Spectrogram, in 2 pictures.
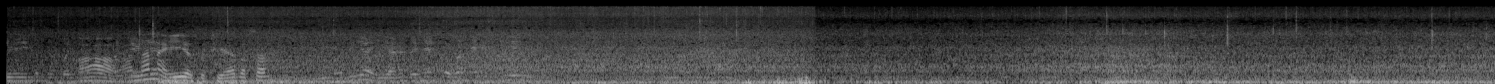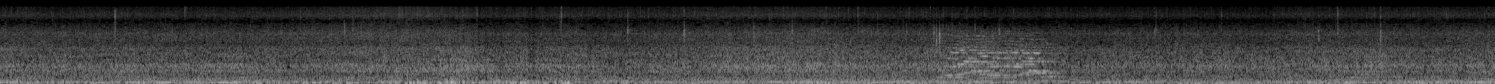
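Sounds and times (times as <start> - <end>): heavy rain on concrete: 0.1 - 29.9.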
